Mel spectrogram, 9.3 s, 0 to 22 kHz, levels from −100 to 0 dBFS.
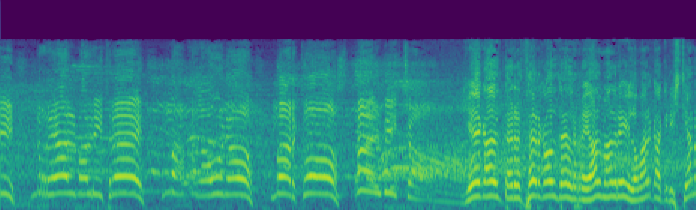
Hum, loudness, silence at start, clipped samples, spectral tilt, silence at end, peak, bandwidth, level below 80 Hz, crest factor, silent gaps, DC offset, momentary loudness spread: none; -15 LUFS; 0 s; under 0.1%; -3 dB/octave; 0 s; 0 dBFS; 10 kHz; -48 dBFS; 14 dB; none; under 0.1%; 9 LU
